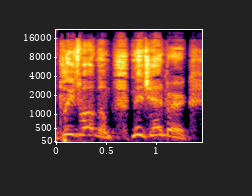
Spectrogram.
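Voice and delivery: high-pitched hyped introduction; high energy. Retold or imitated. Opener introducing the headliner on stage, mock high energy. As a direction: bring on the headliner in a rush. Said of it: "I do my high energy".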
